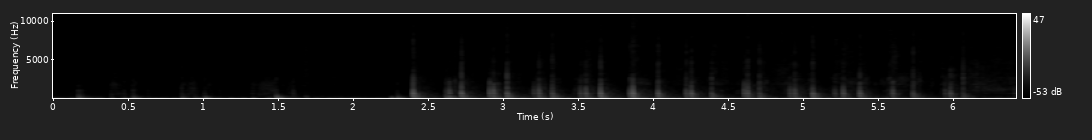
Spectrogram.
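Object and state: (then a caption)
Cardboard phone box. Fingertips knock and tap on the back of a small sealed cardboard iPhone 13 Pro Max box with dark print, lying on a wooden table while both hands rest on it. A quick, uneven run of dull, hollow, low thunks and taps dies away almost instantly. The taps are soft for the first two seconds, then grow firmer and louder.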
